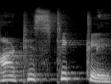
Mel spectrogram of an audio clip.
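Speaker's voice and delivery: আর্টিস্টিকলি said slowly as ar-tis-tik-lee; correct pronunciation. Shown as a demonstration. Teacher giving learners the right form, আর্টিস্টিকলি ending "tik-lee". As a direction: leave out the A in আর্টিস্টিকলি. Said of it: "সঠিক উচ্চারণটা কি?".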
